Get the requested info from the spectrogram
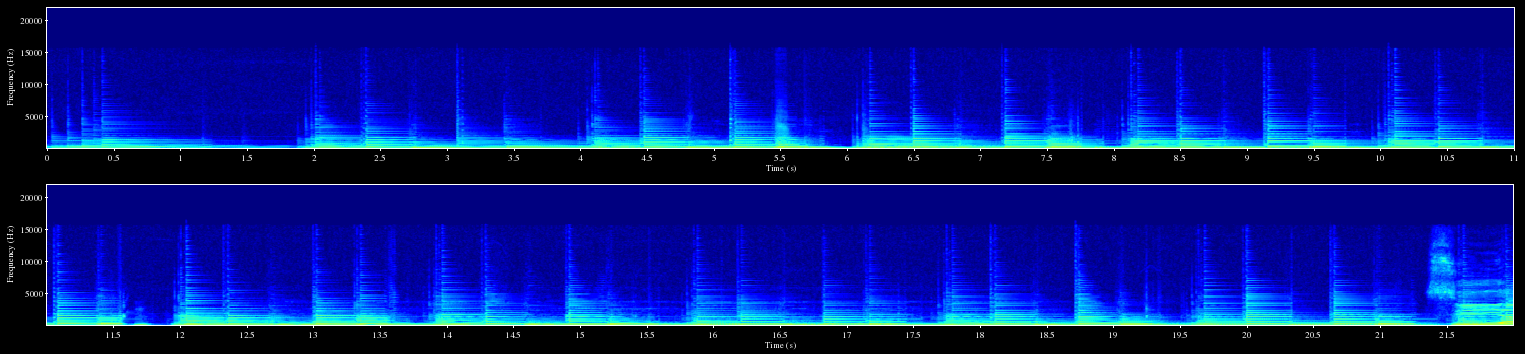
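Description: Acoustic guitar playing the instrumental introduction of a song: one chord rings out and fades, then steady strummed chords start about two seconds in. A voice begins singing right at the end.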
